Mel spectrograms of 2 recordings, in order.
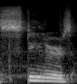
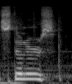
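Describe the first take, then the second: First: The first vowel is a long 'ee' sound. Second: The first vowel is a short 'ih' sound. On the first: This is the general way to say the team name. "I think they're called Steelers" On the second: This is how locals of the team's city say it. "if you're from Pittsburgh, you pronounce it Stillers"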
